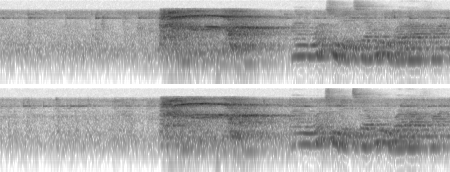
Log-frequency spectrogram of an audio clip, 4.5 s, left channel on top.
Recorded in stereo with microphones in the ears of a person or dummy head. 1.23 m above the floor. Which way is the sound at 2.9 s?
70° right (ahead or behind).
